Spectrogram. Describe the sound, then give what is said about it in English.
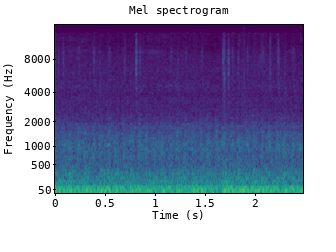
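A car rattles and clatters over a rough road in Nebraska, a loud, continuous low rumble with faint, scattered rattles on top. “I cannot find a good spot to drive on this road without it just clittering and clattering around.”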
